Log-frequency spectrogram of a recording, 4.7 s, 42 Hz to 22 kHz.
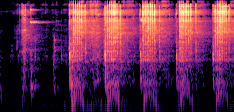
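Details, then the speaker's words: Stihl cut-off saw (one of a TS350, TS360 and TS410 bought cheap) pull-started repeatedly, about one and a half pulls a second, with a raspy squeaky rattle and never catching; good spark confirmed, owner suspects bore or internal damage from dust. "nothing uh so I could well have damage and it sounds a bit squeaky as well"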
